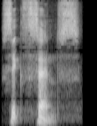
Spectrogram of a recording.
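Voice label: "sixth sense", British English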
